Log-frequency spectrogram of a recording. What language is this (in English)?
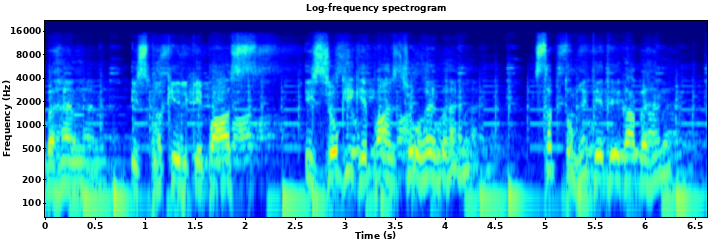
Hindi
